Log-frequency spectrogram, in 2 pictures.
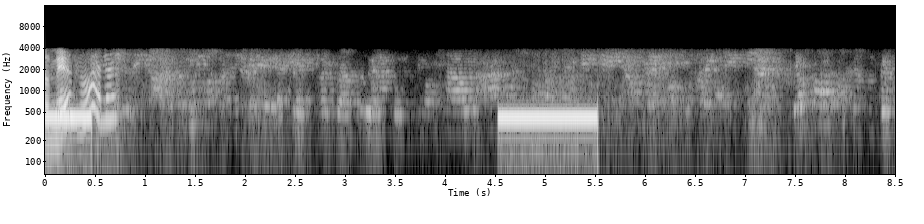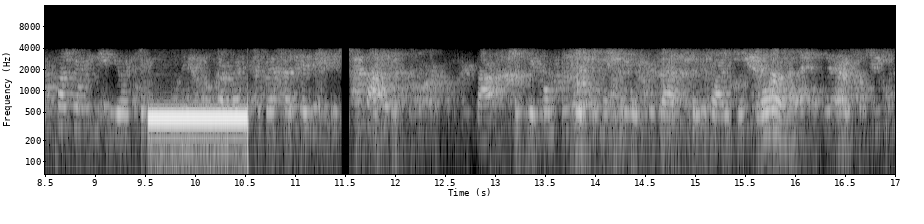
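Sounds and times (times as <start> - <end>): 
people talking: 0.0 - 17.0
telephone busy tone after a dropped call: 4.6 - 5.6, 9.6 - 10.6.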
